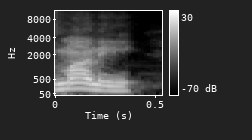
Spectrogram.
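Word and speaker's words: Moné: name on TV nope so they just added a y to what mon they pronounced it money now they just say Mercedes money nope I didn't hear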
